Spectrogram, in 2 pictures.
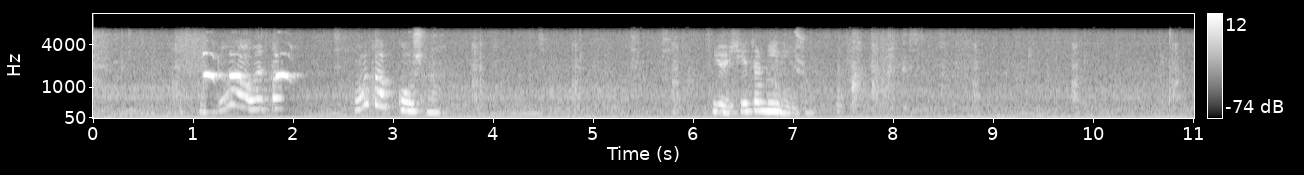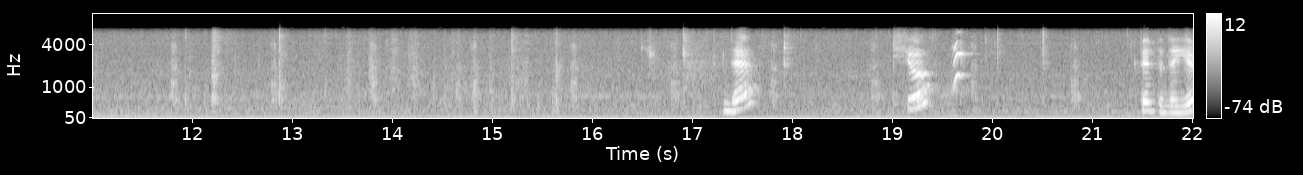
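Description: A kitten mews loudly, close by.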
